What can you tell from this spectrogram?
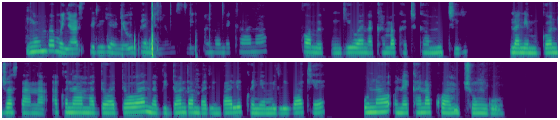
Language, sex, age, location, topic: Swahili, female, 18-24, Kisumu, agriculture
